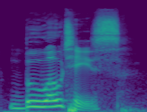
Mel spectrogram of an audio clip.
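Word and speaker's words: Boötes: So I looked it up, and it is the constellation B-O-O-T-E-S. Like Booties. – Booties. Booties. – Booties. – Boots. It's actually pronounced Booties.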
